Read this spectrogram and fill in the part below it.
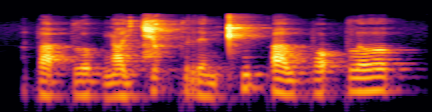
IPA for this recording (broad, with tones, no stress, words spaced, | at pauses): pa˨˩ʔplo˨˩k̚ŋa˨˩j t͡ɕo˦˥k̚ pre˩˦nkʰi˦˥t̚ʔa˧w bɔ˥˩ʔ plɤː˥˩k̚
